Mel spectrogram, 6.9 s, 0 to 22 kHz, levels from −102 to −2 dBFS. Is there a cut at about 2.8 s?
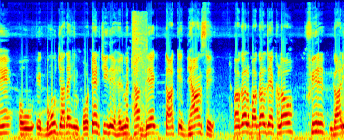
yes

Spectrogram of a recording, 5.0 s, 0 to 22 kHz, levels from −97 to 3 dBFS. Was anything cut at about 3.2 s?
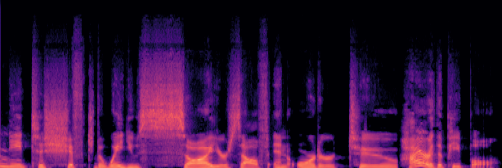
no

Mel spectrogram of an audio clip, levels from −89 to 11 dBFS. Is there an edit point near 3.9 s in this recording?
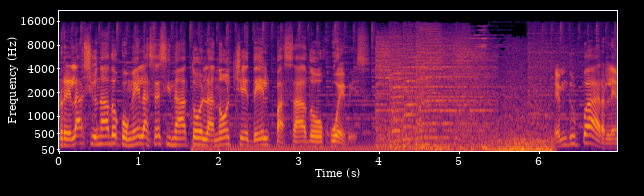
yes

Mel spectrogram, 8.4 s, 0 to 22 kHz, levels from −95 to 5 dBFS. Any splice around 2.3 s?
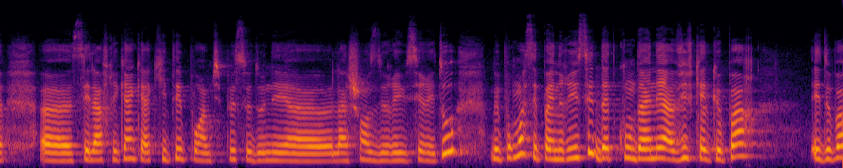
no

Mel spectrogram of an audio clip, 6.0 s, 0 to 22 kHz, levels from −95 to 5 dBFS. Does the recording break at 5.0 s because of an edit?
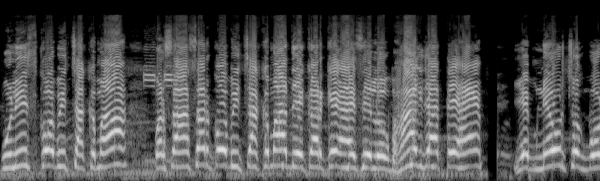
yes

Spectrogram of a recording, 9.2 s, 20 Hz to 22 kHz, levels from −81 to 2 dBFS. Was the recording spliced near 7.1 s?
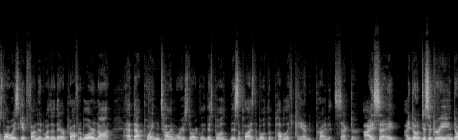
yes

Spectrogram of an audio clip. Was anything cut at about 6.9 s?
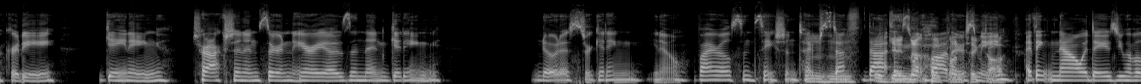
yes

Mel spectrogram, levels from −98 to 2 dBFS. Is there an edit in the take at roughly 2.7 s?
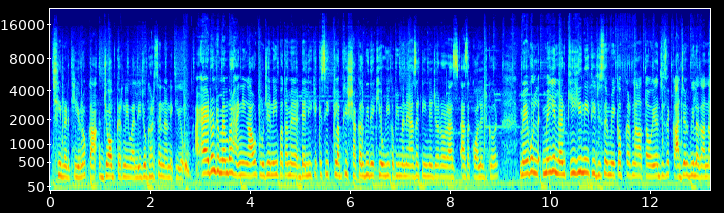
yes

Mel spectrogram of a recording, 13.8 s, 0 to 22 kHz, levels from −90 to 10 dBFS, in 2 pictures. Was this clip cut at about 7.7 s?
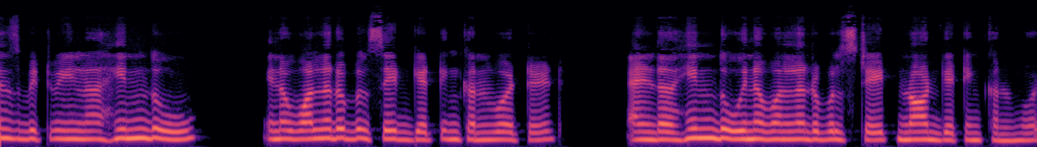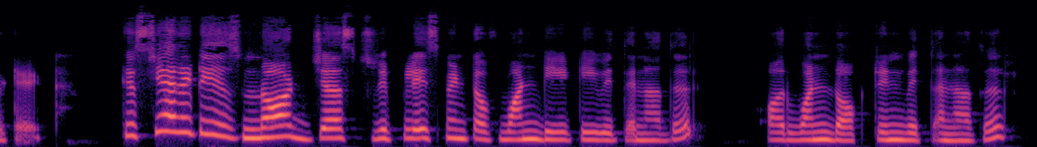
yes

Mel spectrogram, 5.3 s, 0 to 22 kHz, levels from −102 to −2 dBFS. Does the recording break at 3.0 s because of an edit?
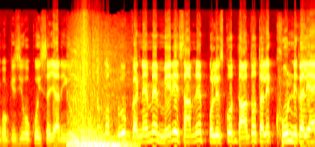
no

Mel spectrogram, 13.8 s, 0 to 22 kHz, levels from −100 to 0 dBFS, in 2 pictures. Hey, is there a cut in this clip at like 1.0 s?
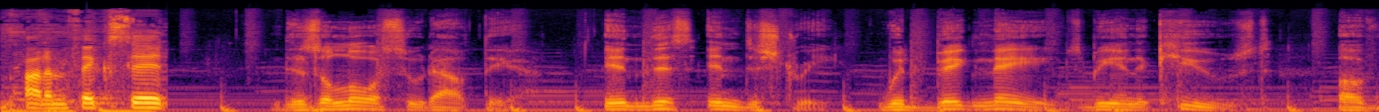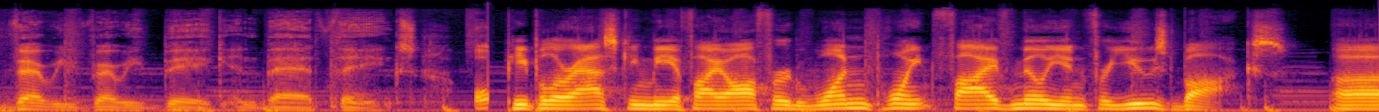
yes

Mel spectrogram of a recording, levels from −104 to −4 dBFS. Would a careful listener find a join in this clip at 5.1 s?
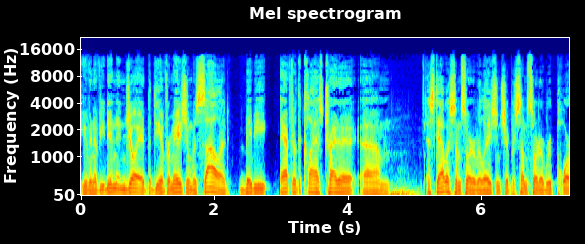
no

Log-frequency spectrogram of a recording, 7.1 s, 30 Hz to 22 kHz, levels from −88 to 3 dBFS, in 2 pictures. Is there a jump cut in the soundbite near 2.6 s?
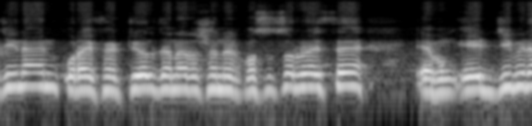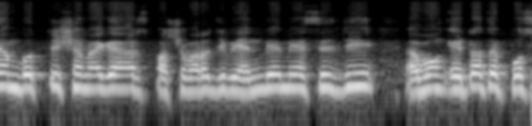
no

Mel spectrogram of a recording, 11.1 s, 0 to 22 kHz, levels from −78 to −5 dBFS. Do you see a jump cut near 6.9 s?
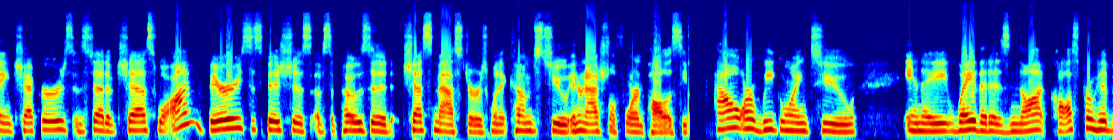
yes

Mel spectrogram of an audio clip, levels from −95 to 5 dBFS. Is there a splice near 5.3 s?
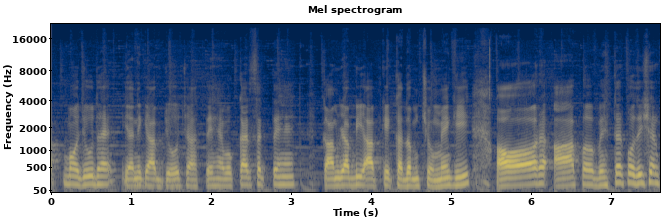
no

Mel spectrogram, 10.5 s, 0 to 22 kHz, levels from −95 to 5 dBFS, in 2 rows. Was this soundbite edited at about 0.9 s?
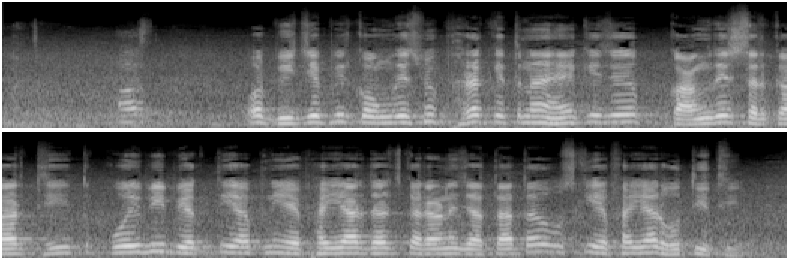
yes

